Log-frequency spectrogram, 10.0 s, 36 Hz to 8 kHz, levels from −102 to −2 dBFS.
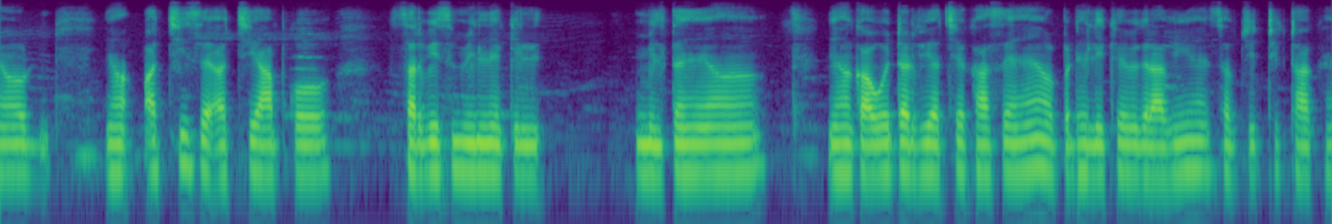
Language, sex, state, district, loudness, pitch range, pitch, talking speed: Hindi, male, Bihar, Samastipur, -27 LUFS, 120-130 Hz, 125 Hz, 180 wpm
